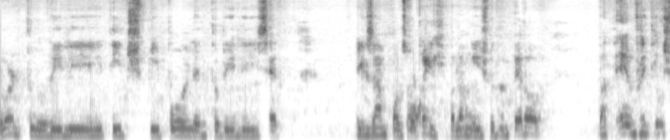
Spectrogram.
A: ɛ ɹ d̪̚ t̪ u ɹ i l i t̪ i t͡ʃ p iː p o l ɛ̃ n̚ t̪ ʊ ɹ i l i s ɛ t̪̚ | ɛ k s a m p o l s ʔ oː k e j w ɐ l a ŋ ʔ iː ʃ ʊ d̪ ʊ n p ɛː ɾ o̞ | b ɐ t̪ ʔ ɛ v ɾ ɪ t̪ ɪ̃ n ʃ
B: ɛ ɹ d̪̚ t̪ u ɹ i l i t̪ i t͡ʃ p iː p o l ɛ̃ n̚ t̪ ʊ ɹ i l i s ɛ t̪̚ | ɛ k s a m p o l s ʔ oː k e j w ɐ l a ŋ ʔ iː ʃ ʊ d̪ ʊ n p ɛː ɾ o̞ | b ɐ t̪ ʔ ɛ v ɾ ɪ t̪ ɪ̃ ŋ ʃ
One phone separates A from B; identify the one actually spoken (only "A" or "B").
B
